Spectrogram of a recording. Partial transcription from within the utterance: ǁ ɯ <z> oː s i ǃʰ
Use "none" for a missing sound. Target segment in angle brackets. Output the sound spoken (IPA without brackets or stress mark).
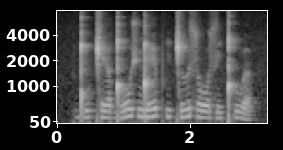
s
